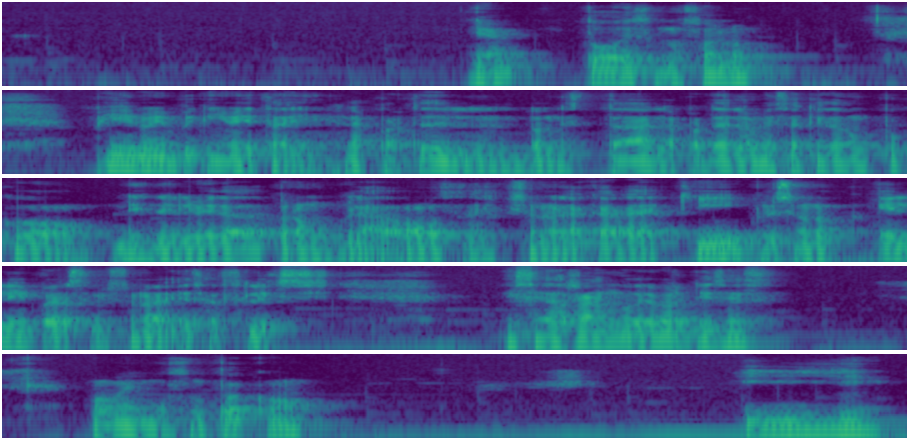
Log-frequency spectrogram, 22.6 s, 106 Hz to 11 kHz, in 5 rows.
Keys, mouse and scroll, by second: 0.0 Tab, 2.5-4.2 middle drag, 3.2 a, 5.9-7.3 middle drag, 9.9-11.7 right drag, 11.2-13.0 drag, 12.0-13.5 right drag, 13.3 l, 14.2 KP_1, 15.2-16.9 middle drag, 16.2 KP_3, 17.2-18.5 middle drag, 18.5-20.4 drag.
